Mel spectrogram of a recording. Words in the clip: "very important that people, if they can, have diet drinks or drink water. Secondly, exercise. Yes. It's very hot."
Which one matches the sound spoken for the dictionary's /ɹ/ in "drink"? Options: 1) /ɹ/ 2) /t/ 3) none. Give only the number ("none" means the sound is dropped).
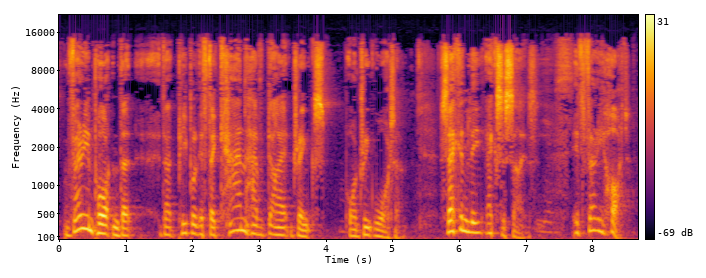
1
